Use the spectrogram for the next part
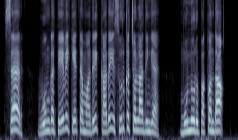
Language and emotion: Tamil, angry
